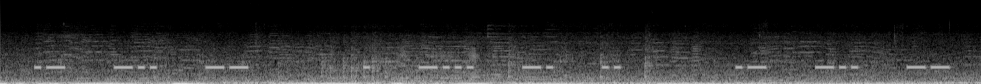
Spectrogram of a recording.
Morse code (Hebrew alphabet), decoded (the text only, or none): אדם ובני אדם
